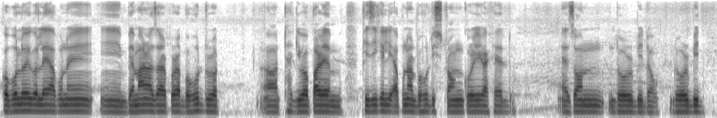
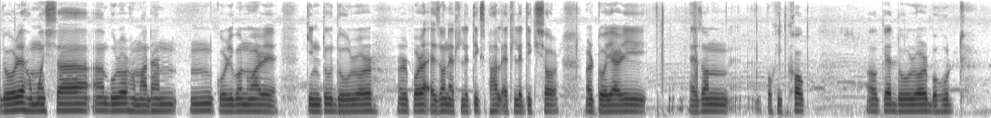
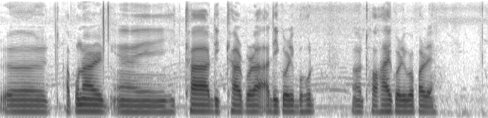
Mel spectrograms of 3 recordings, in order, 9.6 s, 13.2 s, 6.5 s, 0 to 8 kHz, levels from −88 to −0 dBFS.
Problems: constant background noise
